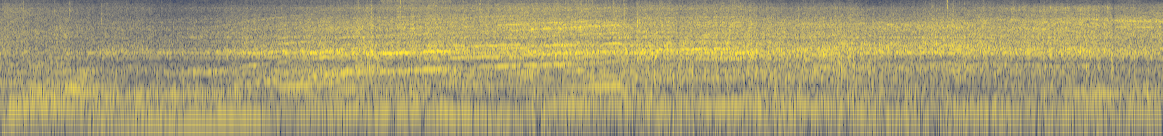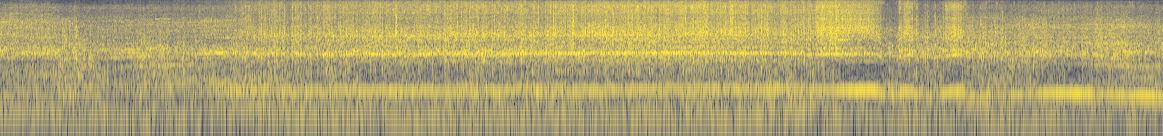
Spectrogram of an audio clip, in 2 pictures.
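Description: Inline-four superbike engine under hard acceleration, rising in pitch through several gear changes in the first few seconds, with heavy wind rush. Later it holds a steady high pitch for several seconds, then drops as the rider downshifts near the end.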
